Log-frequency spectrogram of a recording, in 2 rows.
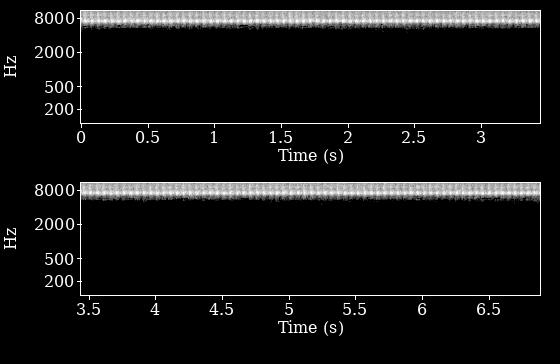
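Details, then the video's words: Grasshoppers calling, no music: an intense, thin, high-frequency buzz made of fast, regular pulses, holding a constant level for the whole stretch. "3 Hours of Grass Hopper Sounds"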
